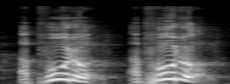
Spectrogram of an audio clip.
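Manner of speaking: put-on heavy Hungarian accent, shrill, booming, high and loud. Retelling Michael Curtiz reacting on set to a crew member, thick Hungarian accent. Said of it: "a hungarian with a really thick accent".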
